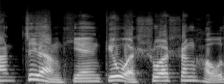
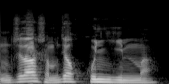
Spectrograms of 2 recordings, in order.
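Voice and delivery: usual speaking voice

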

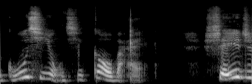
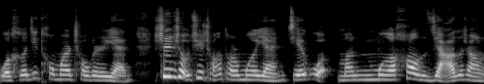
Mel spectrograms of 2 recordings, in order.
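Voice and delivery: plain

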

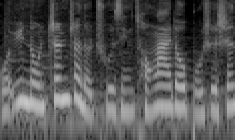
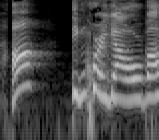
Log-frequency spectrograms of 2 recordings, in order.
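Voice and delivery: put-on speaking with a Sichuan accent; 5 semitones higher, 5 dB louder than usual. Recounting today's teacher giving a class instruction, Sichuan accent. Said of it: "今天我们那个老师是一个四川口音".

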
